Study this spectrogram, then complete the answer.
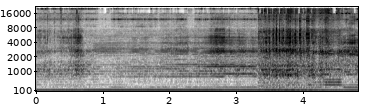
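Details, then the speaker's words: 3D-printed maglev spinner with ring neodymium magnets at about 11.7 V, full speed: constant low electric hum with rattly buzz on top; owner suspects the homemade housing leaves it off balance. "it's gotta be from the way i built the housing itself and this thing is off balance a little bit i mean it looks like it's spinning fine but it's definitely off balance"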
